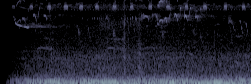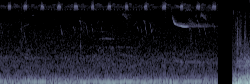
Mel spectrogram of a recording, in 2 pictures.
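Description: Birds chirping: a high chirp repeated evenly about three times a second, with several calls sliding down in pitch, over a steady low rumble. The sound cuts off abruptly near the end.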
